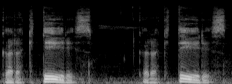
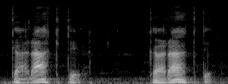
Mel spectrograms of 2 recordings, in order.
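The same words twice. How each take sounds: First: "caracteres" stressed on TE, the next-to-last syllable; stress shifted to TE. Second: "carácter" stressed on RÁC, the middle syllable. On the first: Teacher models the plural for students, "caracteres" stressed on TE. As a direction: lean on TE in "caracteres". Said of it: "quando nós passamos essa palavra para o plural". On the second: Teacher models the singular for students, "carácter" stressed on RÁC. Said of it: "ela perde o acento". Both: Shown as a demonstration.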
